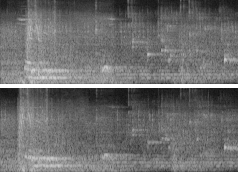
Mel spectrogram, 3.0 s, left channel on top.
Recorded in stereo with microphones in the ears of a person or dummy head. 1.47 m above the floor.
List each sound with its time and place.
0.1 s a child speaking: 70° left (ahead or behind), 2.5 m; by 1.4 s 80° left, 1.1 m
1.6 s dripping: 30° left (ahead or behind), 1.6 m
